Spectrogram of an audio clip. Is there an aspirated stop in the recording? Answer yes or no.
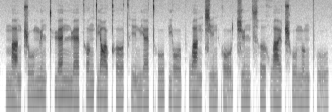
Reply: yes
